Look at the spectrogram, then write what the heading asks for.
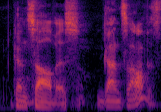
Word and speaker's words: Gonçalves: Gonçalves. Thank you. Ooh, Kyle with the pronunciation.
